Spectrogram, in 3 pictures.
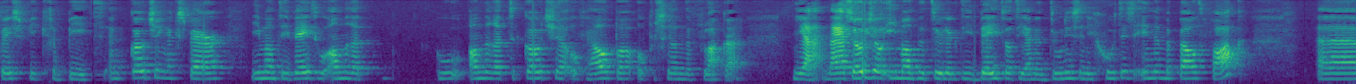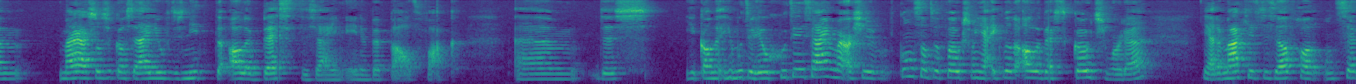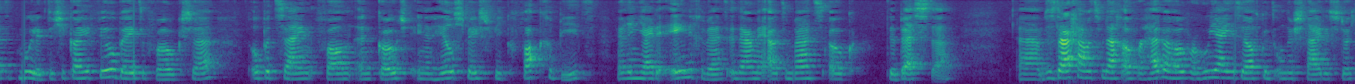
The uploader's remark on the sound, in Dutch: Dit is een opname van een Instagram live.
